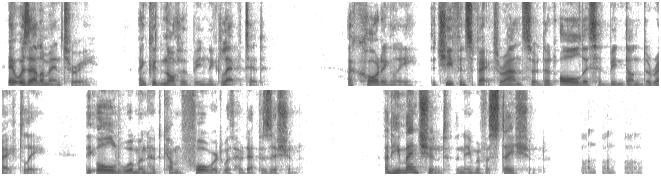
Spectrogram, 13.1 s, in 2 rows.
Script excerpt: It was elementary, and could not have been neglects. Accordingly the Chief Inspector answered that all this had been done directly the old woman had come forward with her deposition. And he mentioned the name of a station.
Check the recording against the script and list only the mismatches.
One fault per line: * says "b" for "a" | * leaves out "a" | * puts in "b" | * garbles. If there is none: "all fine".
* says "neglected" for "neglects"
